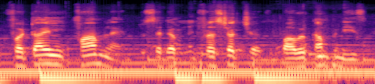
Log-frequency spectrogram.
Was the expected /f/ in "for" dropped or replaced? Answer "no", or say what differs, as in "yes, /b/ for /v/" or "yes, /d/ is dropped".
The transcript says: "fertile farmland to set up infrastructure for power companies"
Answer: yes, /p/ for /f/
